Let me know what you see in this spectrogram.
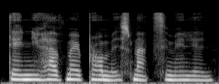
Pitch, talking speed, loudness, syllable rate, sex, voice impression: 210 Hz, 165 wpm, -14 LUFS, 5.6 syllables/s, female, feminine, very young, weak, raspy, slightly cute, kind, modest, light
